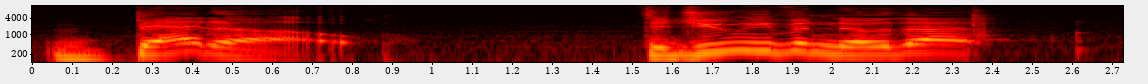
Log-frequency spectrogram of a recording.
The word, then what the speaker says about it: Beto O'Rourke: wrong from the jump it's Beto O'Rourke not bado it's Beto did you even know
